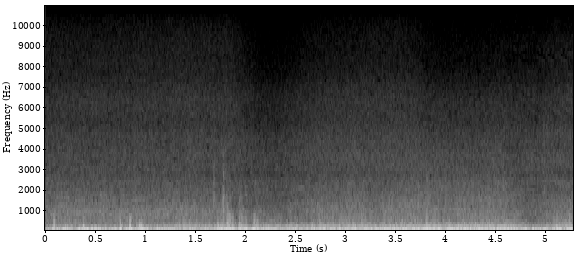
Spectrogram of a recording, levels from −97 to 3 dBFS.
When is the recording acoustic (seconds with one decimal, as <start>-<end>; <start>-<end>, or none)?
0.0-4.6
